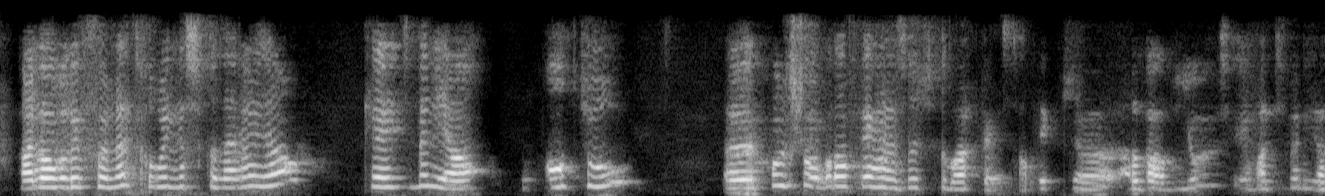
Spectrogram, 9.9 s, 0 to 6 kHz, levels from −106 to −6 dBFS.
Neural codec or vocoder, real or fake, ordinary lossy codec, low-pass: codec, 44.1 kHz, 2.6 kbps, DAC; fake; AAC, 48 kbps; 5.4 kHz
